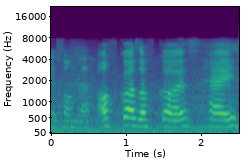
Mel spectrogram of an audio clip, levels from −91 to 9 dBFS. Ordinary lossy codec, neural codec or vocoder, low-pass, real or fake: none; none; none; real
